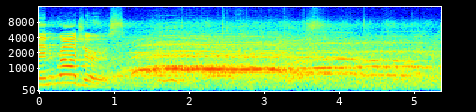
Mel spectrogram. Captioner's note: cheering and applauding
